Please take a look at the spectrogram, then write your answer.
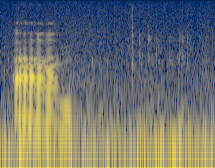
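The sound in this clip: Soft keyboard typing on a computer while a character is looked up: a few faint, light keystroke clicks near the end, following a brief louder tonal sound at the start.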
